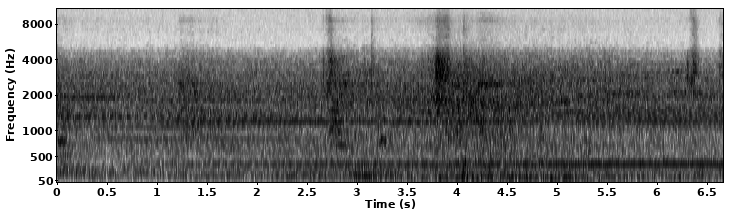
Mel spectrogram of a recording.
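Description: A steady hum over background room noise, with a few faint clicks.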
